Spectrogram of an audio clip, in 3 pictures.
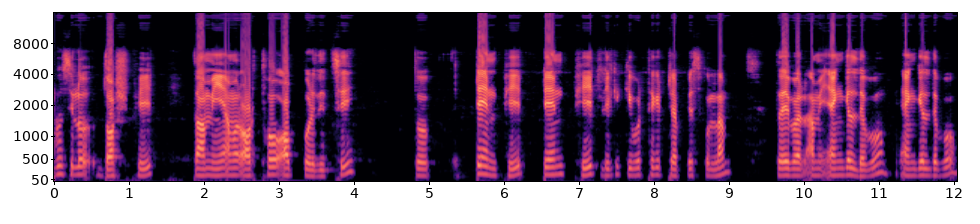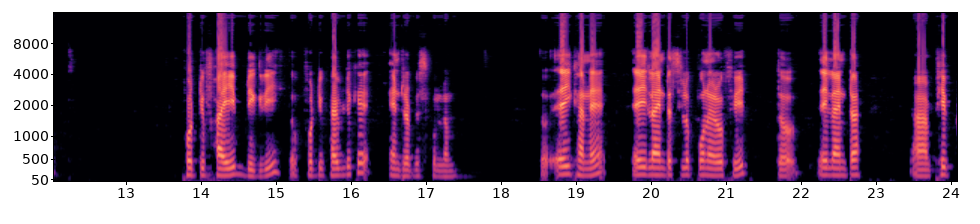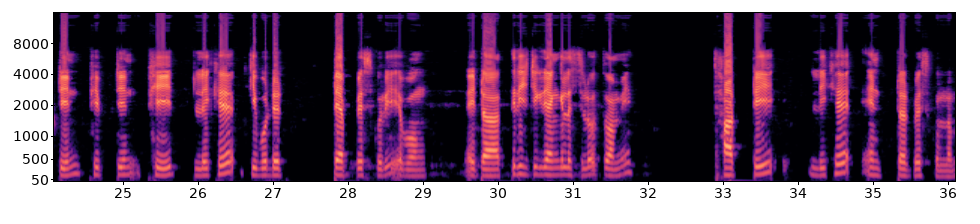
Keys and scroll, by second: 3.1 F8, 8.6 Tab, 28.2 Tab.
